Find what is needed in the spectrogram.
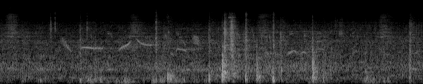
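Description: Montaz Mautino basket lift at its station: irregular clicks and knocks as a group of baskets moves slowly through, the loudest knock about two seconds in. A couple of short squeaky gliding chirps come about a second in.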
